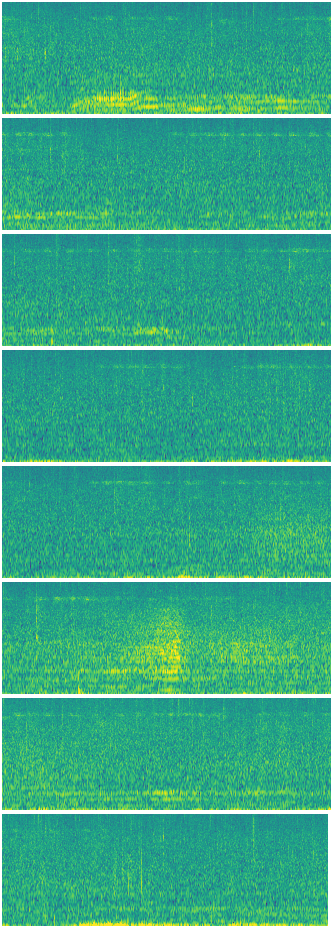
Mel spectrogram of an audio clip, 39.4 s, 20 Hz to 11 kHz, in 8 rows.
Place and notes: sounds of jetboat engines in the marina spreading all over the city.
Funchal, Portugal, 3 May 2015, ~11:00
